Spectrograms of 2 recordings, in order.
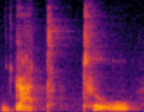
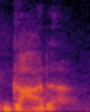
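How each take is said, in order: First: Two separate words with clear T sounds. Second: One smooth word with a soft D sound. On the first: The speaker calls it wrong. "Instead of saying got to" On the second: The speaker calls it right. "the two words become one word"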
